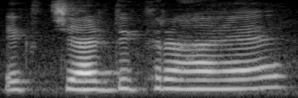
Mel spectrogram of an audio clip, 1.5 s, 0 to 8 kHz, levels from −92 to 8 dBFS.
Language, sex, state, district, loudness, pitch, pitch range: Hindi, female, Tripura, West Tripura, -17 LUFS, 275 Hz, 260-290 Hz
